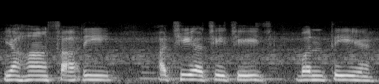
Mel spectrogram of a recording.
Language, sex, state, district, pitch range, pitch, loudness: Hindi, female, Haryana, Charkhi Dadri, 205-215 Hz, 210 Hz, -14 LUFS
